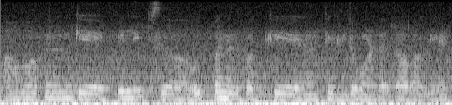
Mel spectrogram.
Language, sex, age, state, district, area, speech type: Kannada, female, 18-30, Karnataka, Shimoga, rural, spontaneous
